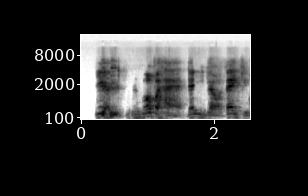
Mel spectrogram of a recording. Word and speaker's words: Zelophehad: I don't want to say his name wrong. Look at that name. And the name was Zelophehad. Yes, Zelophehad.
